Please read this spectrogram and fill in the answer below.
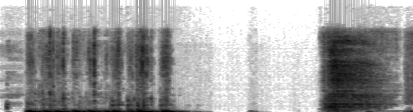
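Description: A quick run of computer keyboard keystrokes, a password being typed, lasting about a second and a half. A short breath near the microphone follows near the end.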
